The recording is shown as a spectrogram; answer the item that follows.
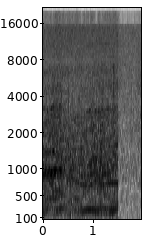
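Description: An Audi race car engine accelerating in second gear in a Forza race, a loud, steady droning rev held close before cutting off abruptly into a quieter rumble.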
